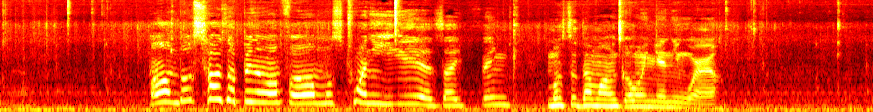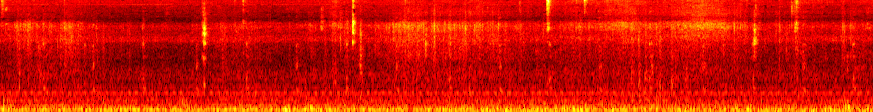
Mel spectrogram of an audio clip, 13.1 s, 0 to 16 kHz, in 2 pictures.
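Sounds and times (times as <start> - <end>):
car engine and road rumble: 0.0 - 13.0
faint steady hum: 0.0 - 13.0.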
